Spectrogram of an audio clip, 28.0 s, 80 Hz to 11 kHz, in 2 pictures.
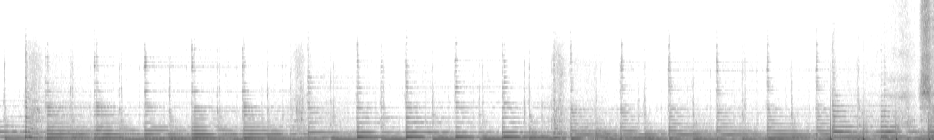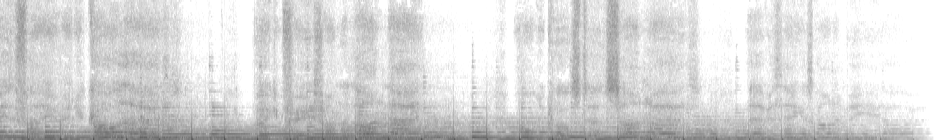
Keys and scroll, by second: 5.4 g, 10.0 g.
